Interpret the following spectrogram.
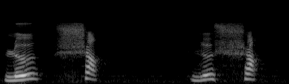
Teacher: you don't even hear any sound for the T at the end of the word.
